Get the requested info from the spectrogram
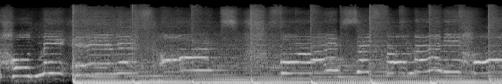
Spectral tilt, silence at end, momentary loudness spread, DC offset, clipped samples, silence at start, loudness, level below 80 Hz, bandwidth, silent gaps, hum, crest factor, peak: -5 dB/octave; 0 s; 3 LU; under 0.1%; under 0.1%; 0 s; -17 LUFS; -20 dBFS; 17.5 kHz; none; none; 10 dB; -4 dBFS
